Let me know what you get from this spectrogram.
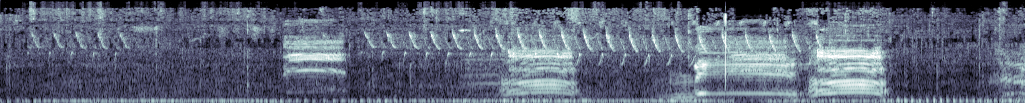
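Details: A group of tame cattle on a road give several drawn-out, wavering moos to call the herd over a steady low rumble.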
